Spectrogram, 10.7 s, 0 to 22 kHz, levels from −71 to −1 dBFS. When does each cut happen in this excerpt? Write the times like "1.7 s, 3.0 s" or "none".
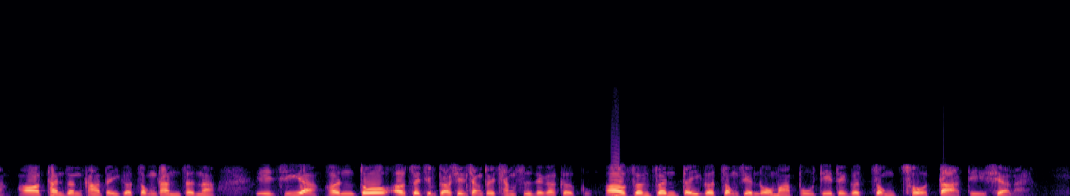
3.3 s, 6.0 s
